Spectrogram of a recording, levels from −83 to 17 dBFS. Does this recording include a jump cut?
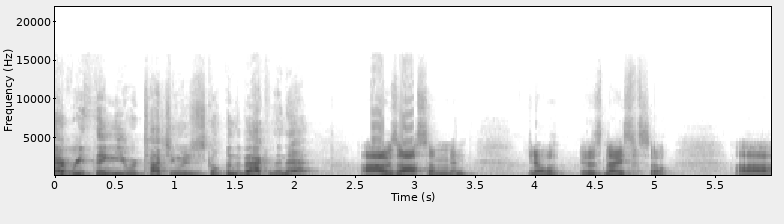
yes; 2 cuts; at 3.3 s, 4.8 s

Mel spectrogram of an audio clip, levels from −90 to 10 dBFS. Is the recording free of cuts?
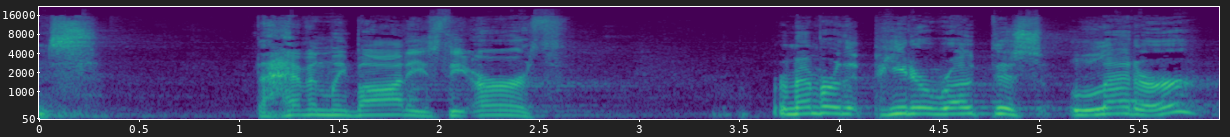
no; 1 cut; at 3.6 s

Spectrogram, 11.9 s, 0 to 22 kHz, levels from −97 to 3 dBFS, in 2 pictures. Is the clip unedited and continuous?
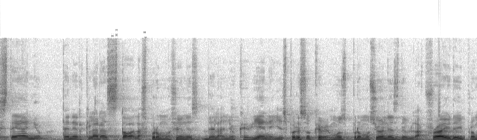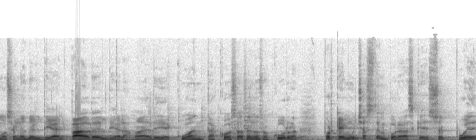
no; 1 cut; at 5.8 s

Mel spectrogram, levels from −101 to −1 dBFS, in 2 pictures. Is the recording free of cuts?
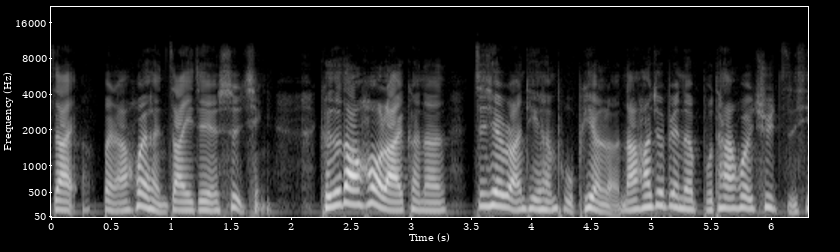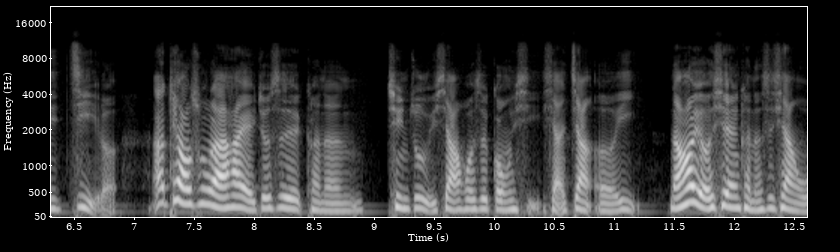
no; 1 cut; at 11.4 s

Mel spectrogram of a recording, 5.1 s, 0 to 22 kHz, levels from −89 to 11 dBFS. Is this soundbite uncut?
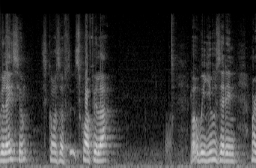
no; 1 cut; at 3.8 s

